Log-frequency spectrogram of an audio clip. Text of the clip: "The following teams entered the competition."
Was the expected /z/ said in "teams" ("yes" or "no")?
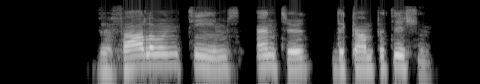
yes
